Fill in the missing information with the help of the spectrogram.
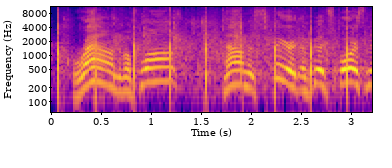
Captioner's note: everyone applauding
